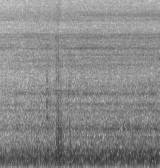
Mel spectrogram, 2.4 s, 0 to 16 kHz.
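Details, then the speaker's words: 1997 Dodge B3500 van that sat three years, brakes spongy: steady idle with faint airy hissing and sucking, air drawn into the crankcase instead of pressure, heard at oil fill cap; coolant also missing; intake manifold gasket leak. "you can hear start hissing and sucking from other [Music] places this car is not supposed to have it's supposed to have pressure not back [Music] in"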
